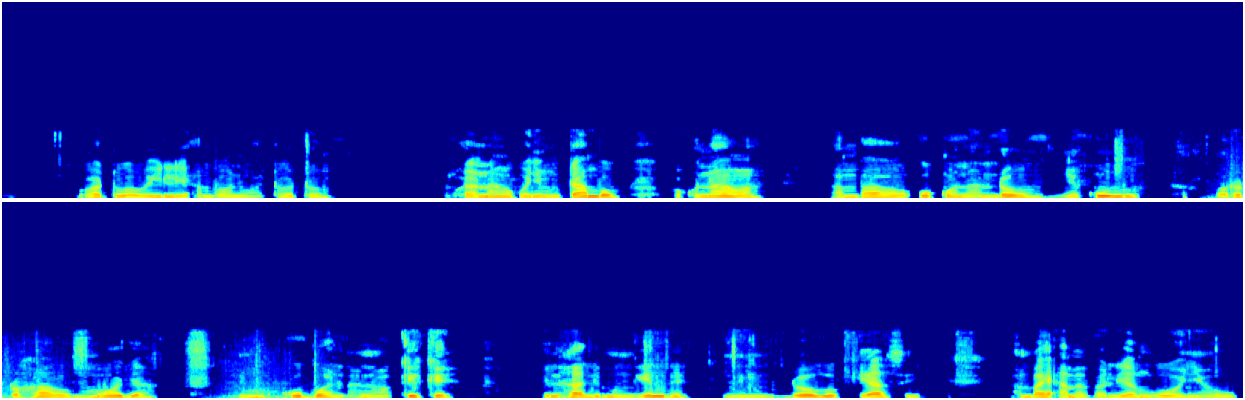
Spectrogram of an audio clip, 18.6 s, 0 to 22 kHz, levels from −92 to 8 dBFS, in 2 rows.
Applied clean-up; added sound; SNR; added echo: neural mask model RNNoise.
